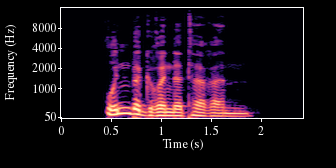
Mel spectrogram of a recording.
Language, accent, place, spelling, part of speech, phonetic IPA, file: German, Germany, Berlin, unbegründeterem, adjective, [ˈʊnbəˌɡʁʏndətəʁəm], De-unbegründeterem.ogg
- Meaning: strong dative masculine/neuter singular comparative degree of unbegründet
